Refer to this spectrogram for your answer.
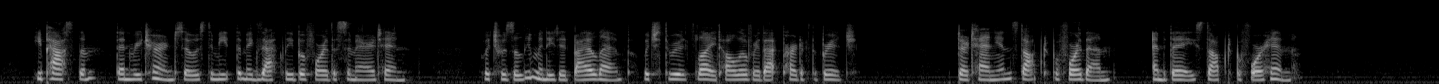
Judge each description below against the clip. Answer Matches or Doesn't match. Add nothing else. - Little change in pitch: Matches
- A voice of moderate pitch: Doesn't match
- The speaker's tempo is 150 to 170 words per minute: Matches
